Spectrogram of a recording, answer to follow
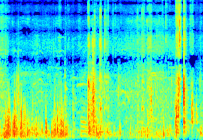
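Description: Mostly talking, broken by two sharp knocks: one about two seconds in and a louder one near the end.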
